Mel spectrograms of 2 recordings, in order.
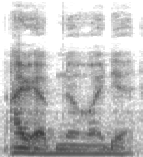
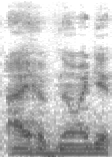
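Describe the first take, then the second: First: Said plainly, a bit softer; mild bewildered admission; simple I don't know; plain shrug. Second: Quieter, letting go; soft surrender. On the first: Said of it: "is for everyone to just be like". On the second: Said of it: "to just surrender and be like". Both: Pretend.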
